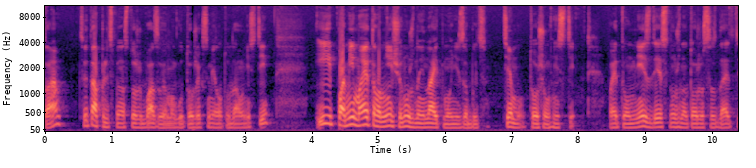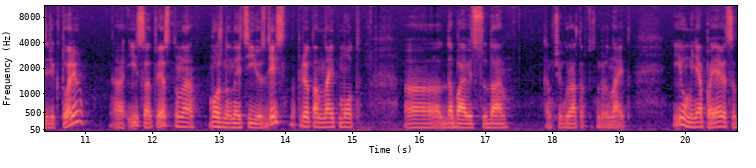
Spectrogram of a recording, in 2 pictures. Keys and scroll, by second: 3.1 super+1, 7.2 super+1.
